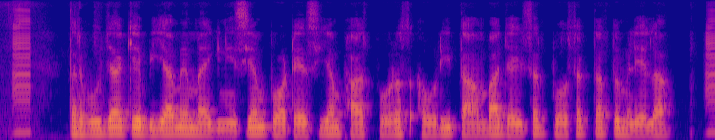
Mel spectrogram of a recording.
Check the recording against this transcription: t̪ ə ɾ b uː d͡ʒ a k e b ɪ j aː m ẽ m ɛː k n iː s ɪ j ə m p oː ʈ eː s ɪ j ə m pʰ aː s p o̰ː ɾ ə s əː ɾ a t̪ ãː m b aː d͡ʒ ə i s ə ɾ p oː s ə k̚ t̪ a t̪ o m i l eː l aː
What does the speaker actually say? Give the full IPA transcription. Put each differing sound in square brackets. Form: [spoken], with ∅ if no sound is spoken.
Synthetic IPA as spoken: t̪ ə ɾ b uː d͡ʒ a k e b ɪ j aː m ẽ m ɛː [ɡ] n iː s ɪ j ə m p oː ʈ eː s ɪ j ə m pʰ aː s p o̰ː ɾ ə s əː ɾ [i] t̪ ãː m b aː d͡ʒ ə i s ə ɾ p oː s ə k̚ t̪ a t̪ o m [ɪ] l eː l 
